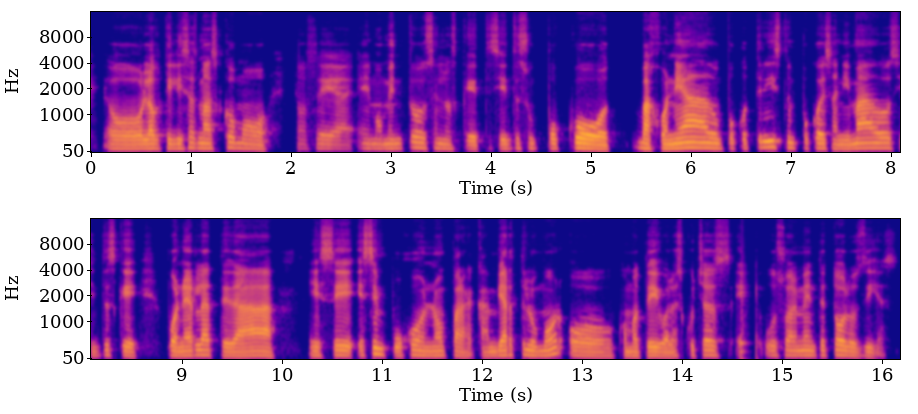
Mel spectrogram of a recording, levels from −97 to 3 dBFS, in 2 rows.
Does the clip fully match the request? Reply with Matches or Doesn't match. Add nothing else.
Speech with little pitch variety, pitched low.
Matches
